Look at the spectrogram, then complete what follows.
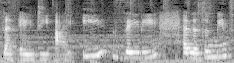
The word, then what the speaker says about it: Zadie: Making our way down the list here, another Z name, I have Zadie, spelled Z-A-D-I-E, Zadie, and this one means princess.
